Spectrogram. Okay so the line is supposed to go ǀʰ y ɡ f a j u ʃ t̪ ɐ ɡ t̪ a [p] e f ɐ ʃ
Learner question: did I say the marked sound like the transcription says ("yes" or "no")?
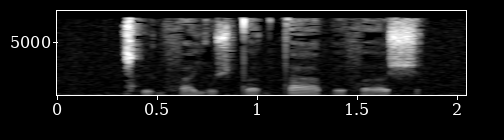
yes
